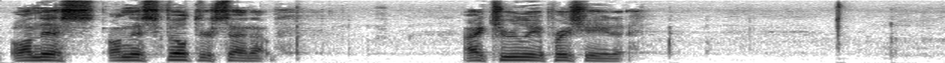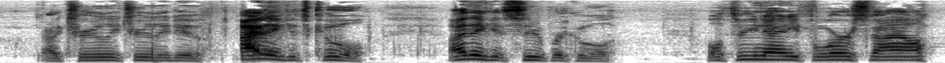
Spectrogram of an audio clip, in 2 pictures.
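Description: A folksy middle-aged man talks in a slightly high voice while standing outdoors in snowy woods, recorded on a helmet-mounted camera. The sound is dry and close, and he tends to repeat phrases and tag "right?" onto his points. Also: dry recording. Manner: folksy, repeats himself, asks the viewer "right?". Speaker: chainsaw vlogger. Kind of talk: casual outdoor show-and-tell. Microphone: helmet-mounted action camera.

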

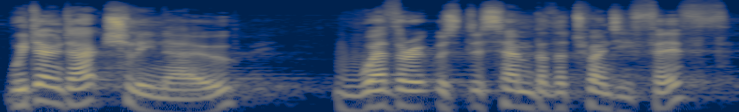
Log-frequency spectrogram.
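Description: A middle-aged man giving a sermon at a lectern in a large stone church, measured, with dramatic pauses and a voice that drops low. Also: expressive. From England. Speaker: vicar. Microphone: standing at a lectern, far camera. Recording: long church reverb.

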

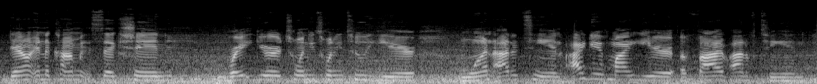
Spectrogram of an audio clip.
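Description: A young American woman talks to her camera in an unhurried, slangy, profane way, like a casual vlog. Loud car and street rumble crowds her voice on the handheld recording. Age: 20s. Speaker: vlogger. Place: mostly inside a parked or moving car at night. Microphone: camera at arm's length.

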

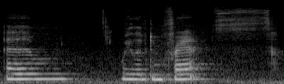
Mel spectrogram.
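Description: A teenage girl from Massachusetts chatting to her webcam in a bright room, rambling and bubbly with lots of fillers. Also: a little high, completely flat delivery, extremely slow. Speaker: vlogger. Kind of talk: casual chat to camera. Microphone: built-in camera mic, close webcam framing. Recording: roomy echo, faint background hiss.

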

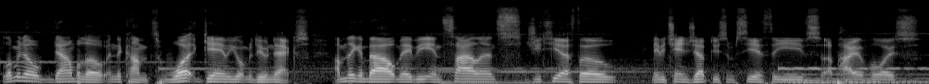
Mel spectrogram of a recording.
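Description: A young adult man speaking casually and excitably as a gaming video host, swearing at times, close to a desk mic. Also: mid-range voice, normal speed, slight background noise. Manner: animated, swearing, prone to yelling. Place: small furnished room at home. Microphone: close desk mic on boom arm, with headset. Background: music.

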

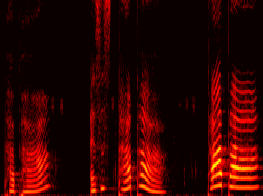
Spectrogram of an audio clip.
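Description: A woman's voice: very high voice, big pitch swings, slow pace, sharp tone, full character voice. A woman playing a clever, confident, cheeky village girl with a bookish manner in a fantasy audio drama. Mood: excited. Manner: self-assured, bookish.

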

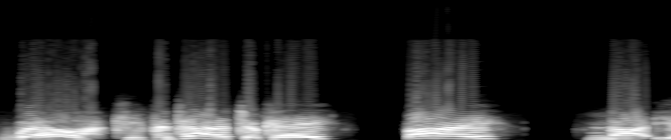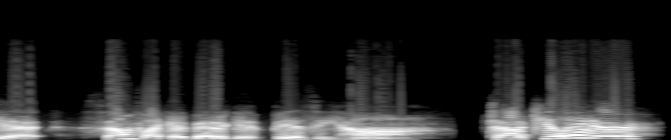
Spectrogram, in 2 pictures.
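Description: A woman's voice: high voice, animated, unhurried, pushed and bright, no echo, full character voice, low-quality recording. A young woman with an American accent playing a friendly, inquisitive amateur detective in an adventure game, chatty and polite. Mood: casual, friendly. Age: young adult. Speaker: video game character voice actor. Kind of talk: scripted adventure game dialogue, phone-call delivery.

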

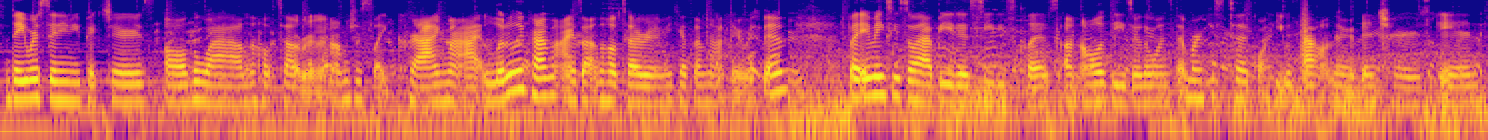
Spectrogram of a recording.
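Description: A woman's voice: lowish voice, fairly even intonation, fairly quick, over music. A woman in her twenties vlogging casually, slightly nasal from a cold, full of "like" fillers, filming at arm's length. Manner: chatty, many "like" fillers. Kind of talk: casual travel vlog. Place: hotel room and shop, indoors. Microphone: handheld camera at arm's length.

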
